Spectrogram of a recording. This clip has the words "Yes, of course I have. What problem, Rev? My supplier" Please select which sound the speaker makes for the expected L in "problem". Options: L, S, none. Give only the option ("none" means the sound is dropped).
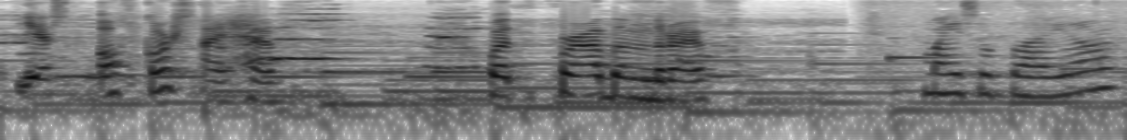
none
